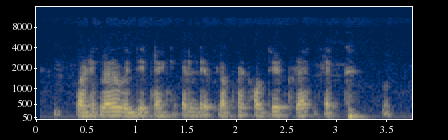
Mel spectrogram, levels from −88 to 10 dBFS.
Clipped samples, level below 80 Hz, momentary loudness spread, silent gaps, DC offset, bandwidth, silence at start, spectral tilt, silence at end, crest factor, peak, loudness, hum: under 0.1%; -40 dBFS; 10 LU; none; under 0.1%; 10 kHz; 0.2 s; -10.5 dB/octave; 0.25 s; 18 dB; -2 dBFS; -21 LUFS; none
